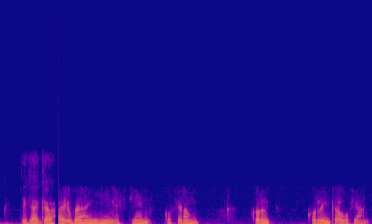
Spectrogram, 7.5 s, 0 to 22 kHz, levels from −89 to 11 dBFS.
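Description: At 1.08 s the speech falls silent for 80 ms, until 1.16 s, fading out quickly rather than stopping cleanly. This is a handover gap: the call was passed between networks and no speech frames arrived during the switch, so whatever was said in that moment is lost.

From 1.16 s to the end the speech sounds duller and rougher, with nothing above 4 kHz. This is a fallback to narrowband: after the handover the call left the clear HD Voice path, which fits AMR-WB at 23.85 kbit/s, for an older narrowband codec consistent with AMR-NB at 12.2 kbit/s.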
